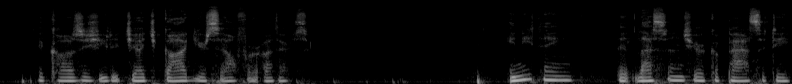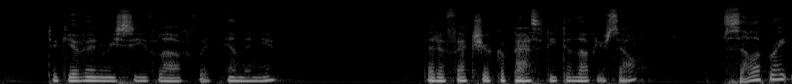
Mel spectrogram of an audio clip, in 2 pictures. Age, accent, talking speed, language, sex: 60-79, American, 115 wpm, English, female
